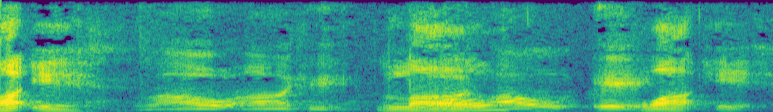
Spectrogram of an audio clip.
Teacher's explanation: See, the A in this last word is kind of pronounced Wa'e. This is the Okina, or the glottal sound. That's the punching sound.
